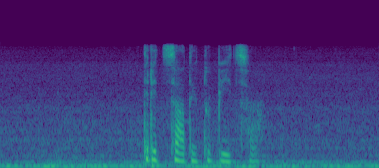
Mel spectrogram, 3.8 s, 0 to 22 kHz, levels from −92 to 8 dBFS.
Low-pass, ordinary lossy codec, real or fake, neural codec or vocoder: 7.2 kHz; none; real; none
